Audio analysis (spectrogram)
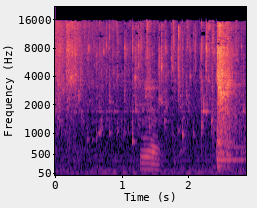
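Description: Water drips from a DIY auto-refill water tank, a few quiet drops under a person speaking briefly nearby, with a sharper splash near the end.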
